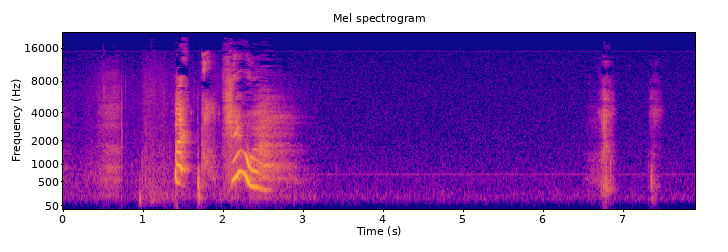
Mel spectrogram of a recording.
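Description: Several quick sneezes in a row, each with a sharp intake before it, then two softer sounds after a pause.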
